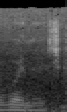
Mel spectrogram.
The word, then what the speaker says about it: Войнович: Есть какие-то семейные предания, и есть у меня книга, между прочим, из Сербии, наш род, Войнович, правильно, ударение Войнович.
